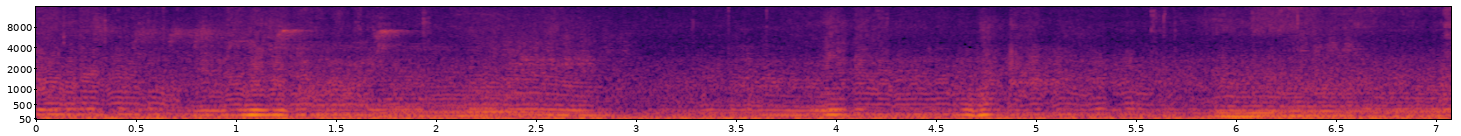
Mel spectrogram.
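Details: Common wasps around the entrance to an underground nest, a continuous low hum of many wings with wavering tones and occasional closer passes.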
